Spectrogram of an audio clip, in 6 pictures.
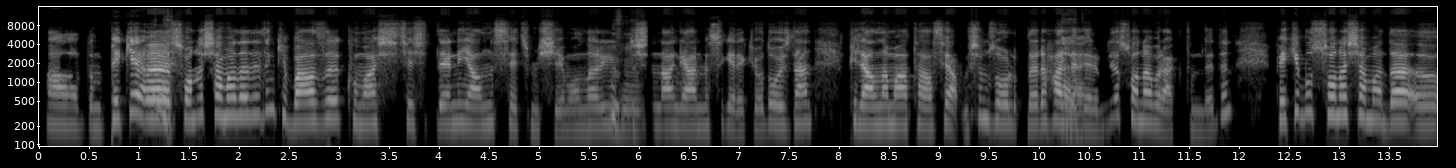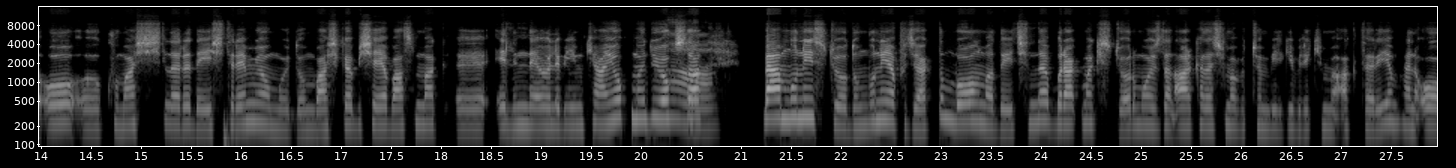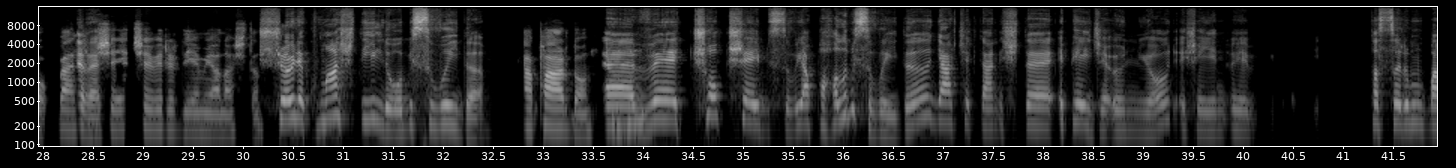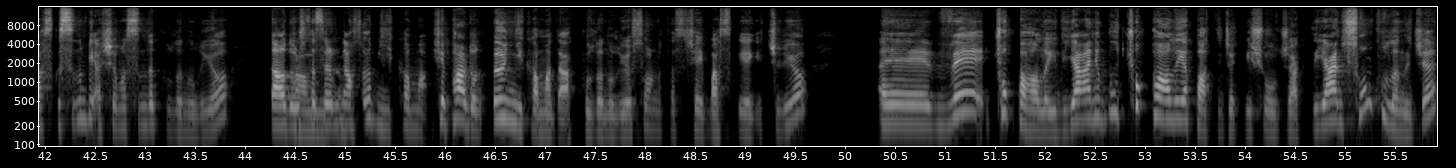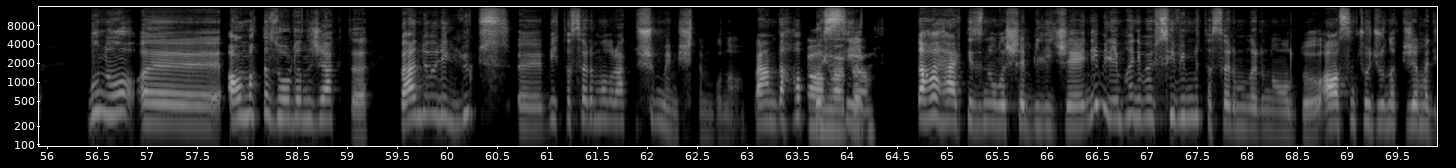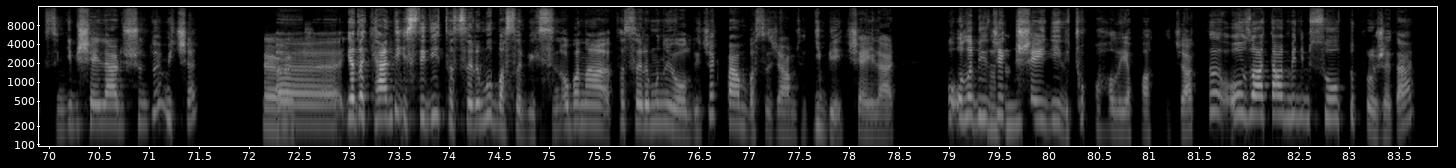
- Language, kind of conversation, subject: Turkish, podcast, Pişmanlıklarını geleceğe yatırım yapmak için nasıl kullanırsın?
- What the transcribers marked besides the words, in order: chuckle; tapping; other background noise; stressed: "ön"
